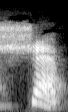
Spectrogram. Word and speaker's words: chef: So if I want to pronounce the first word, I will pronounce it as chef. The ch should be sounded like sh.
